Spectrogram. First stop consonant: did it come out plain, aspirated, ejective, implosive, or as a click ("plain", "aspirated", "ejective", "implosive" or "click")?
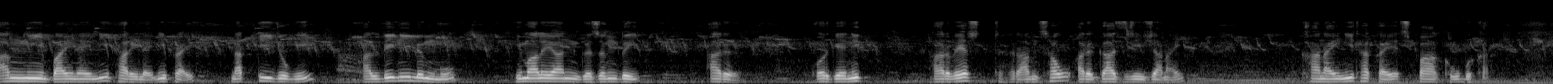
plain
